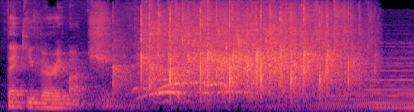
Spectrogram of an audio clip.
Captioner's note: audience clapping; dramatic music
